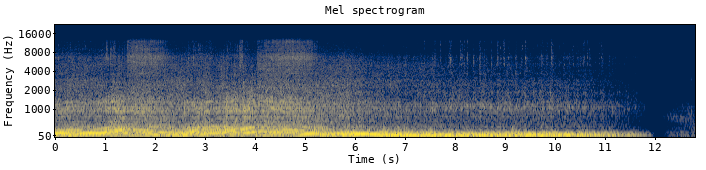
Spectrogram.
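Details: 1968 Chevy Nova SS V8 with new Flowmonster 409 stainless straight-through mufflers replacing the leaking chambered exhaust, no tailpipes yet: deep, even rumble with clean blips rising and settling, then shut off; no ticks or leaks, healthy.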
